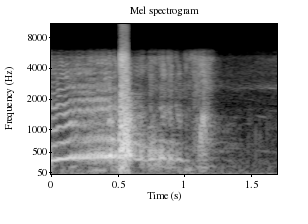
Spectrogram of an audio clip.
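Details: Pet pit bull barking at a dog on TV: a drawn-out whining tone breaks into one sharp, loud bark, then a fainter short yelp before the room falls quiet.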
